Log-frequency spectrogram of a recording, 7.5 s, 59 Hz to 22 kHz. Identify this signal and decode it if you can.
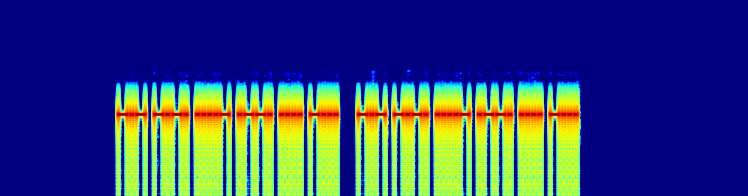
Morse code, heard as a keyed tone, about 40 wpm, 700 Hz. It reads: KC4PHB KC4PHB
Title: USA Call Signs Repeated 2x 40wpm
